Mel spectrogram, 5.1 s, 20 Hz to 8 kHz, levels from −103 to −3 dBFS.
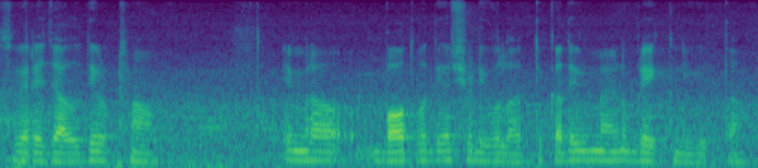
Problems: none marked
